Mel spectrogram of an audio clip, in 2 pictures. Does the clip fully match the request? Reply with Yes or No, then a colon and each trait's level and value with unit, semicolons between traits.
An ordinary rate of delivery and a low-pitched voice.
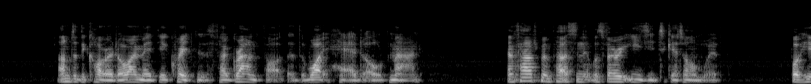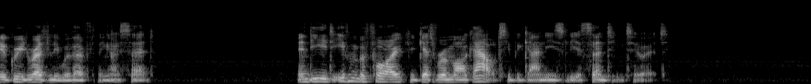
No: average, 190 wpm; high, 195 Hz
